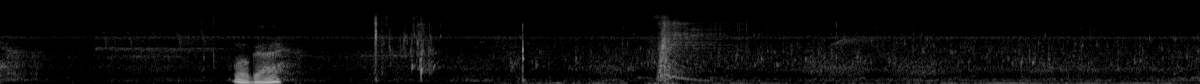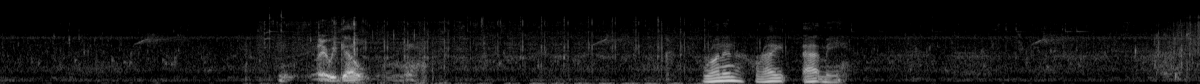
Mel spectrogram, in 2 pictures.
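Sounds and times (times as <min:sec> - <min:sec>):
creek water trickling: 0:00.1 - 0:24.0
light clicks: 0:14.5 - 0:19.1.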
